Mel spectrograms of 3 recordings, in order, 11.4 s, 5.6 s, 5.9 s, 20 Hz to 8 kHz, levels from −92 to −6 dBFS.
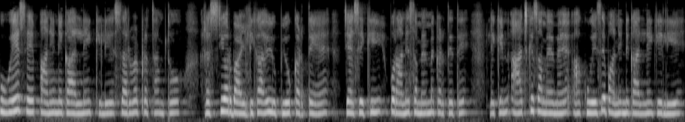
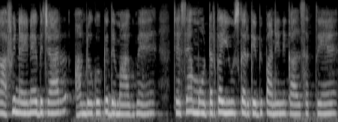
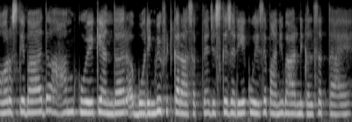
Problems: background sounds at intervals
